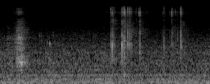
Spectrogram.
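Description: A crispy tortilla chip from lobster nachos bitten and chewed up close: one crunch about a quarter second in as the bite goes in, then a quick run of sharp crackling crunches in the second half as it is chewed.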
